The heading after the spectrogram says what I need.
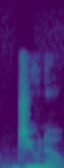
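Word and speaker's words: Juneau: It's Juno for Juno County and Manomomen for Manomomen. They might send Andy to correct you personally if you get it wrong.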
